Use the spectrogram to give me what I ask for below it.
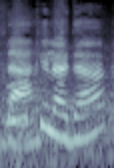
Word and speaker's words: Kelada: Alors, je vous présente sans plus tarder Madame Kelada. C'est comme ça se prononce? Exact, Kelada.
